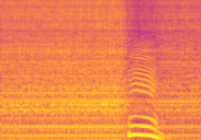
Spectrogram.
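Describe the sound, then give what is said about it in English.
A small floor pump pulling from a milk tank runs dry. Its steady, low motor hum breaks into a brief, louder sucking surge that drops in pitch, then the hum settles back. “So it's this little tiny floor pump that's pulling it out of this milk tank. Ooh, the sound, it was just dry sucking.”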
